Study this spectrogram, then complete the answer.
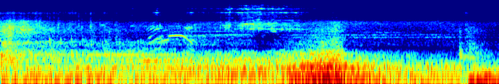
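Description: A woman screams in terror.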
